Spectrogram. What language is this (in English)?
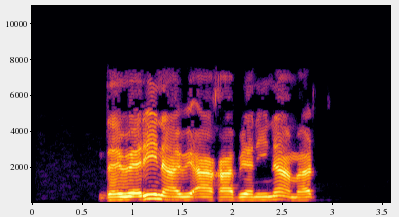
Central Kurdish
